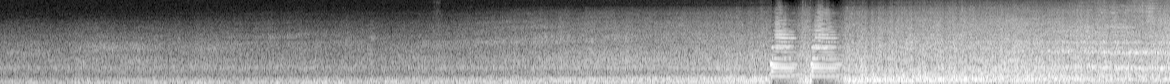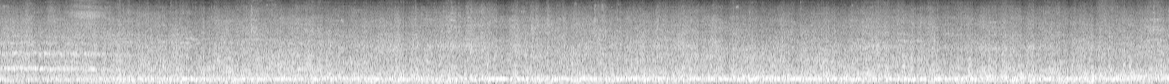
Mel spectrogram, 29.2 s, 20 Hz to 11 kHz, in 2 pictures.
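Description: Freight train approaching with its GE C44-9W diesel locomotives, growing steadily louder. A short horn sound comes about ten seconds in as the locomotives reach the camera. Then the loaded double-stack well cars roll past with a steady loud rumble and clatter of wheels on rail.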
